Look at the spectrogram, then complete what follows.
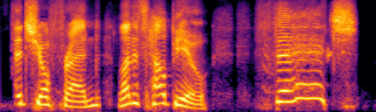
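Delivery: scared, high-pitched calling voice. Running a game, the speaker voices figures calling out to a character, in a more scared voice. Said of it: "a little bit with a more scared voice".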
